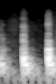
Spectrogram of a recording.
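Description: Two knocks on a car's interior door panel, a hard but slightly padded plastic trim with small stitching, each giving a short, dull, low thud that dies away almost at once. The panel sounds like plastic.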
